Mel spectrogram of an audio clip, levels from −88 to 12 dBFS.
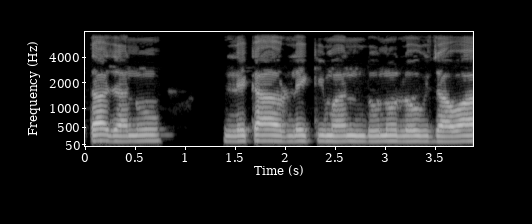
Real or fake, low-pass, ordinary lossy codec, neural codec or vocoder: real; 7.2 kHz; none; none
